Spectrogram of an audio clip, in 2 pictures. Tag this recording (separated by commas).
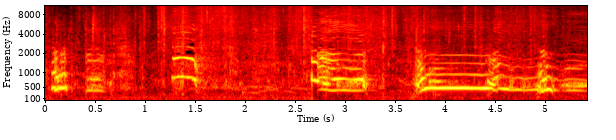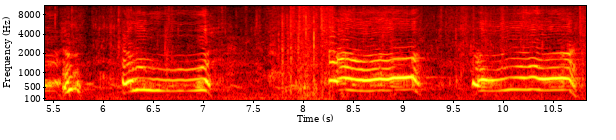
dog baying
